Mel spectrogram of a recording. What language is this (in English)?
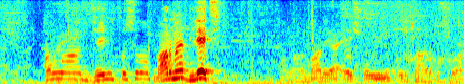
Turkish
